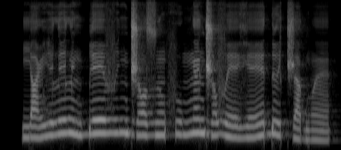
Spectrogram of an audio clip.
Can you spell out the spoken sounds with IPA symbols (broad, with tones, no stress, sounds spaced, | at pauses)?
j a˨ ɣ i˧ l i˦ l ĩ˧ ɡ͡b eː˦ v i˦ ŋ d͡ʒ ɔ˧ z ũ˧ f u˧ ŋ ɛ̃˦ d͡ʒ ɔ˨˦ v eː˨ ɣ eː˨˦ ɗ ɨ˧ t͡ʃ a˨ ɡʷ ɛ̃˨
